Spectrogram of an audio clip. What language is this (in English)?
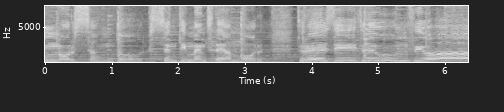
Romanian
